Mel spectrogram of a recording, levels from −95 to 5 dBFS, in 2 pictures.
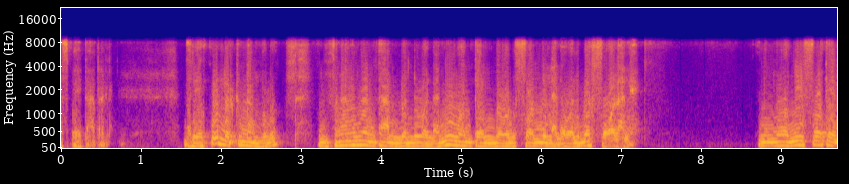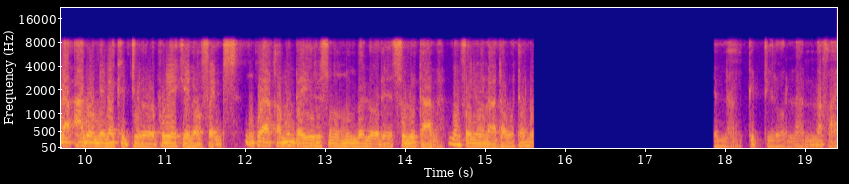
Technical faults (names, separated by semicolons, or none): hard clipping; Opus voice compression; audio dropout to silence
